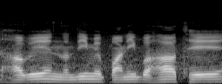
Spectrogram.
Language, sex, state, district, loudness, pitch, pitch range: Chhattisgarhi, male, Chhattisgarh, Sukma, -16 LUFS, 120 Hz, 110-120 Hz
